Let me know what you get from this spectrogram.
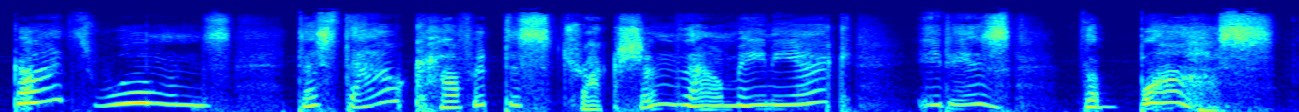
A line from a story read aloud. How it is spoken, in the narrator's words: she piped up with the tranquillest confidence and said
